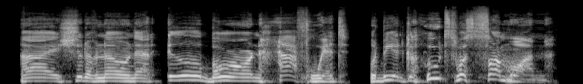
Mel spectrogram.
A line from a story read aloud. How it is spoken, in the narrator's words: spat Creech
